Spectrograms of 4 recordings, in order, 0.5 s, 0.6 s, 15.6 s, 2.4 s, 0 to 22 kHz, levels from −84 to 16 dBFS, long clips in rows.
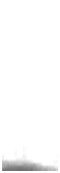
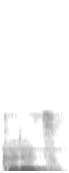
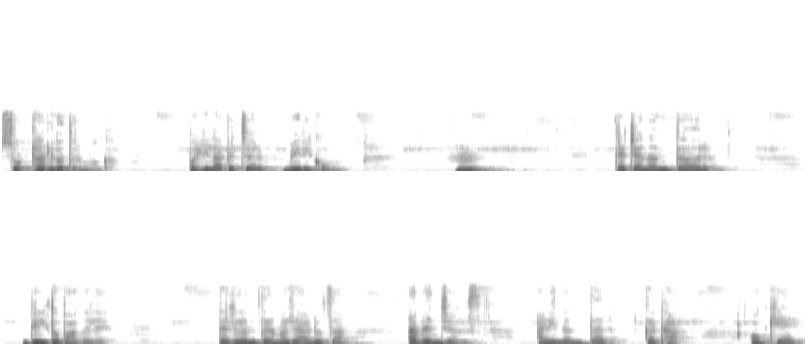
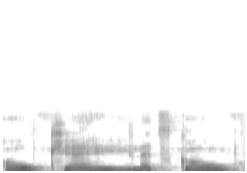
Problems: none marked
